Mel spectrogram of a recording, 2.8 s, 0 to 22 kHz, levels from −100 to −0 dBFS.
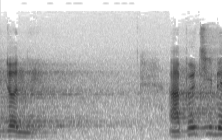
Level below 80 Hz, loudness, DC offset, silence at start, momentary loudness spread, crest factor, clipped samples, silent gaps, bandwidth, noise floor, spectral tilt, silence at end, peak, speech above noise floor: -72 dBFS; -24 LUFS; under 0.1%; 0 s; 24 LU; 26 dB; under 0.1%; none; 16 kHz; -50 dBFS; -3 dB/octave; 0 s; -2 dBFS; 25 dB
